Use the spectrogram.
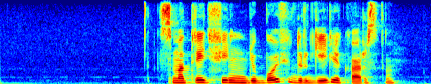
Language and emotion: Russian, neutral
